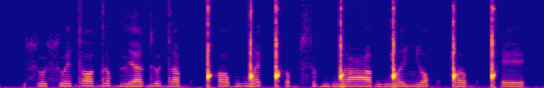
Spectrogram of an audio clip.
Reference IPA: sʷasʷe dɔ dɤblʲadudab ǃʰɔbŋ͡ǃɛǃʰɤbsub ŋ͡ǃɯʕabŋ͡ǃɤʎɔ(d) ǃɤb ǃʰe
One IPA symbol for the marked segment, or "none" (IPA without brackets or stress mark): b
